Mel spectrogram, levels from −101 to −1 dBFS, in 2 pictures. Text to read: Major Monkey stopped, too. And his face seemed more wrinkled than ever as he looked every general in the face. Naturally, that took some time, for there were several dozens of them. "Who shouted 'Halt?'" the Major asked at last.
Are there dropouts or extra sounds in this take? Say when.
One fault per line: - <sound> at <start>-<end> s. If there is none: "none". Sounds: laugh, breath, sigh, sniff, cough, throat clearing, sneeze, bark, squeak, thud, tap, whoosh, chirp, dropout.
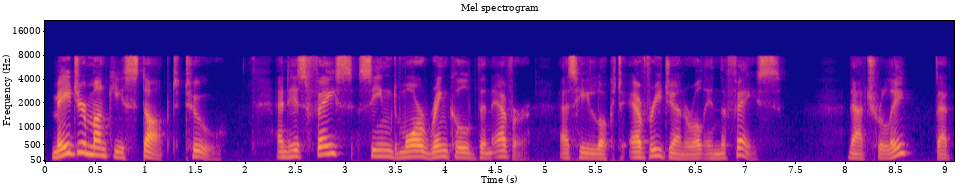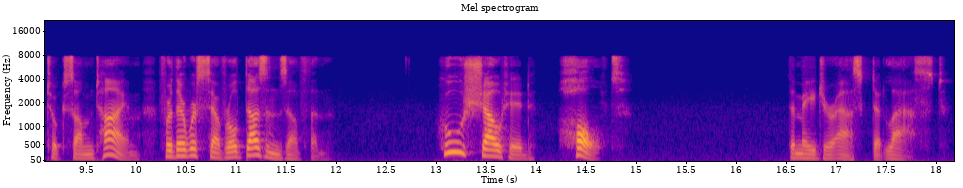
none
